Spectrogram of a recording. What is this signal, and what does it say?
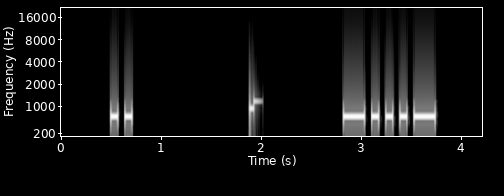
Morse code, heard as a keyed tone, about 17 wpm, 700 Hz. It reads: I <BT>
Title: Single Character (Letter:Number:Punctuation:Prosign) 17wpm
